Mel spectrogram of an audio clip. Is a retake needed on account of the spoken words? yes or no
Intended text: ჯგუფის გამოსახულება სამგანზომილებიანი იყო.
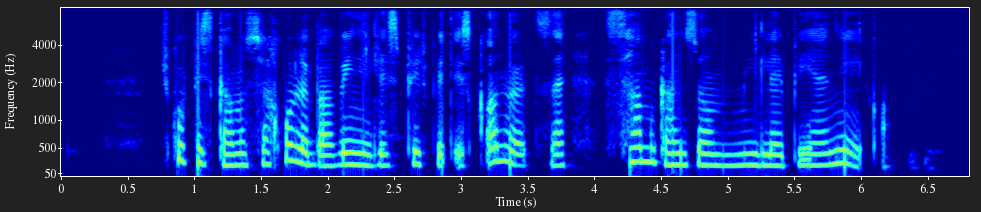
yes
